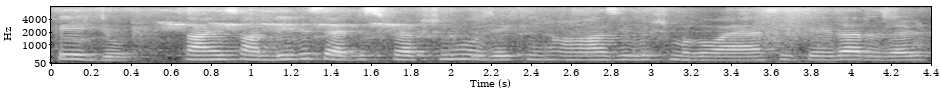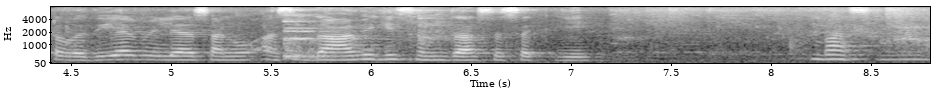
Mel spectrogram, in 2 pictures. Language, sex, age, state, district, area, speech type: Punjabi, female, 30-45, Punjab, Bathinda, urban, spontaneous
